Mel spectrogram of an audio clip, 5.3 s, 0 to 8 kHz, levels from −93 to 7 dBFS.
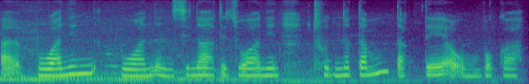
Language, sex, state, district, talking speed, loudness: Mizo, female, Mizoram, Aizawl, 190 wpm, -19 LUFS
